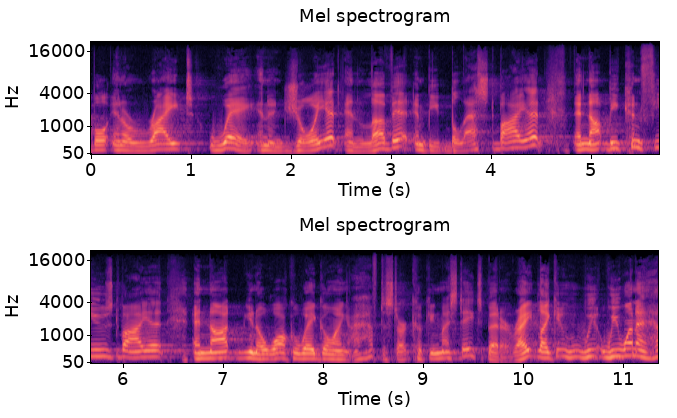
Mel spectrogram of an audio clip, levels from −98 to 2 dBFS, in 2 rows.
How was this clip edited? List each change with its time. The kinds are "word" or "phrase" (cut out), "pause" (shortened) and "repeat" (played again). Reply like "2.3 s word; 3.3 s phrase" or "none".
none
